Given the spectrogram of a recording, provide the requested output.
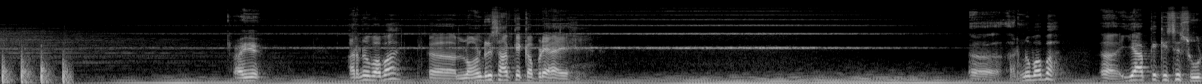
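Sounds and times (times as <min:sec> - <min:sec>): sustained background score: 0:00.0 - 0:12.0.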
